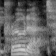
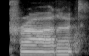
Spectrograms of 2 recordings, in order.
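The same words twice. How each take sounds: First: "product" with a long O, as in "pro"; Canadian "product" with a clear O in the first syllable. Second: "Product" as PRAH-duct, pitched low; non-Canadian "Product", open "ah" for the O; A-like vowel. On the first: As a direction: say "product" as PROH-duct, drawn out. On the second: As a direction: say "Product" with an "ah" in the first syllable. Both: Shown as a demonstration. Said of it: "There's an O and not an A".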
